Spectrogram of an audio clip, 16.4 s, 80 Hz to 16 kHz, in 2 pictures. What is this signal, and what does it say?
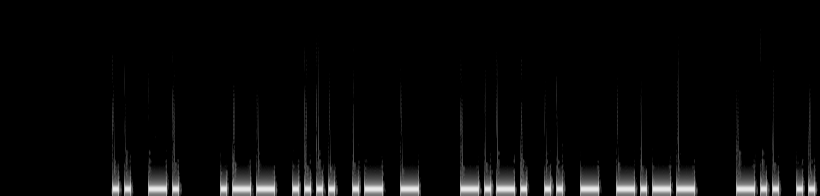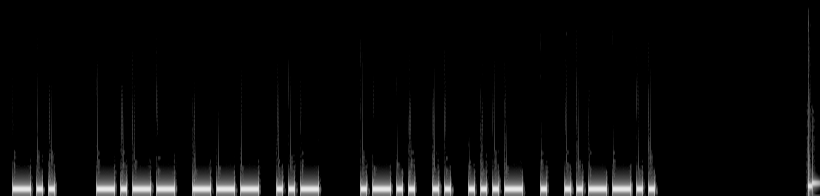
Morse code, heard as a keyed tone, about 20 wpm, 700 Hz. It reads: IN WHAT CITY DID YOU LIVE?
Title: Sentences from Top 1000 Words - Review Part 1 - 20wpm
